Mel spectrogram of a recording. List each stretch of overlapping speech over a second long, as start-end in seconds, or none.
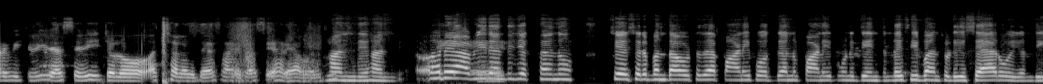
none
